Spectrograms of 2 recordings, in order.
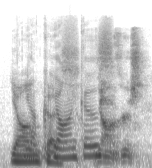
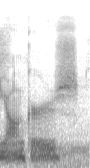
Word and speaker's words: Yonkers: Yonkers.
